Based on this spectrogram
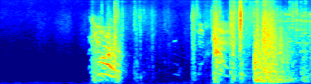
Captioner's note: guard groans; Tracima grunts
